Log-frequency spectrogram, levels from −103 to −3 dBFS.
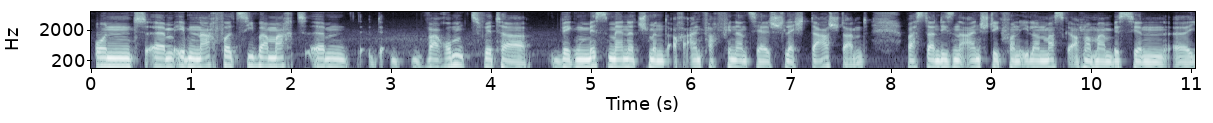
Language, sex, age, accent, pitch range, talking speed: German, male, 30-49, German, 105-125 Hz, 150 wpm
